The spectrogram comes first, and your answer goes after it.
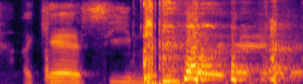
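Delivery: angry, low pitch, slow and drawn out. Retelling a remembered SpongeBob clip: imitating angry Patrick. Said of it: "He's all pissed off".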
